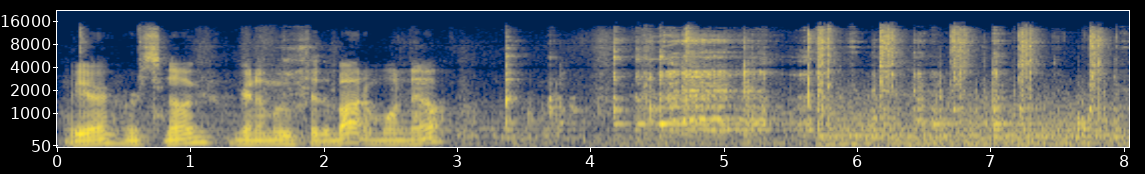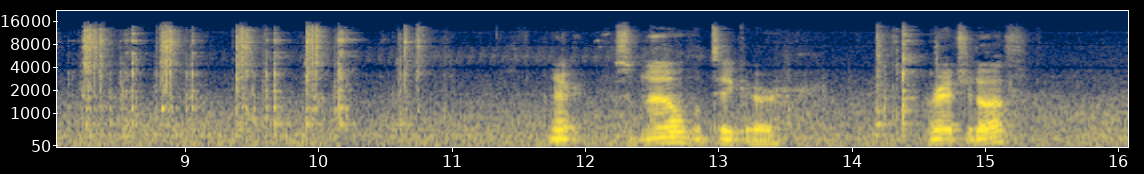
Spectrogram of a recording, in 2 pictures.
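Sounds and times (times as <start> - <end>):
metal tools clinking: 3.4 - 11.0
ratchet clicking: 5.6 - 10.9.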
